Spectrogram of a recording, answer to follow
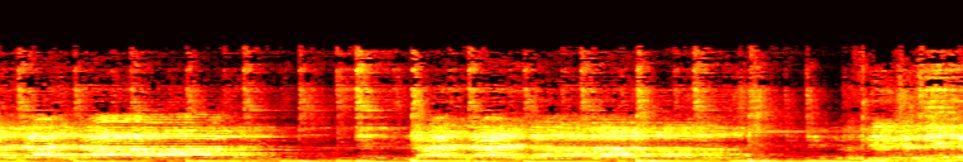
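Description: A children's choir singing an English song into microphones, amplified through a PA, over an instrumental backing with a steady bass line.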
